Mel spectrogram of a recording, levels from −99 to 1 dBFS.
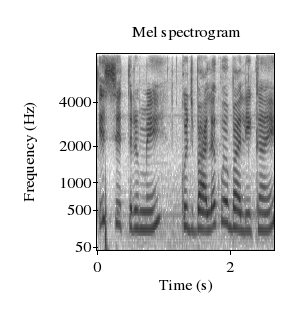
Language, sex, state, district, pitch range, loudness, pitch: Hindi, female, Uttar Pradesh, Budaun, 240-295 Hz, -19 LUFS, 255 Hz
